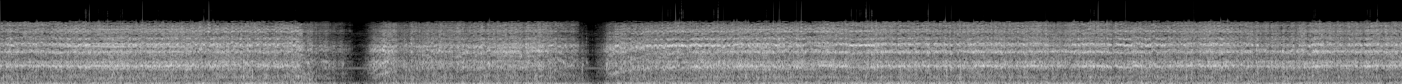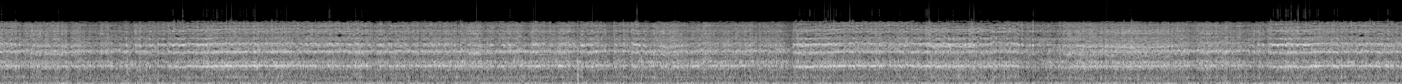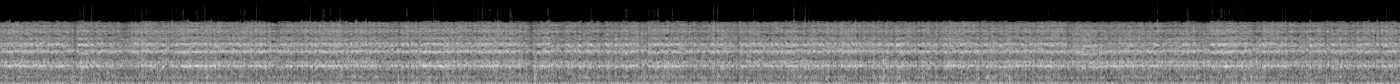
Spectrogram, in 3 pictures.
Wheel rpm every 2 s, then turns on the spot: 220, 140, 160, 160, 230, 230, 230, 230, 230, 230, 220, 220, 210, 220, 230, 230, 230, 240, 240, 230, 230.
none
